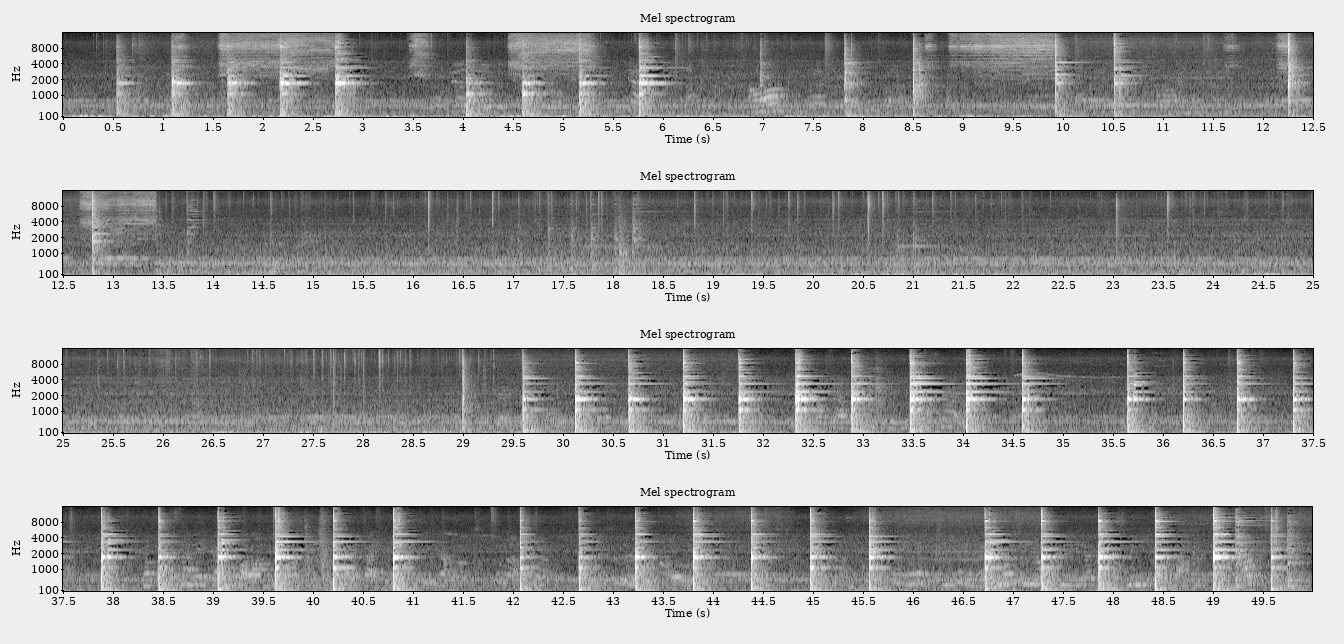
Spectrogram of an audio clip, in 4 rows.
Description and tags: By the blacksmith-001
Blacksmith hammering on a piece of metal forming a shoehorn
workshop, hammering, Blacksmith, building, hammer, art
